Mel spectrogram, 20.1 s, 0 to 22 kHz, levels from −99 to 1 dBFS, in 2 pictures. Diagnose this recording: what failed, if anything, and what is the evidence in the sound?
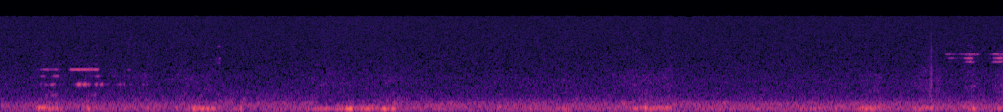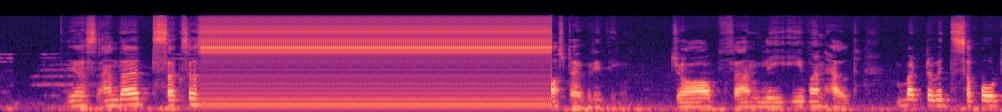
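Loose connector crackle, 9.30 to 9.38 s, in the analogue wiring: a brief irregular burst of scratchy crackle lasting about 90 ms. A worn or dirty contact was making and breaking as it moved, chopping the signal and adding pops from any DC on the line.

System hang loop, 12.05 to 15.55 s, at the driver or buffer stage: right after "and that success", a single 20 ms slice repeats continuously, giving a steady 50 Hz buzz until "everything job family even" resumes. The host froze while the hardware kept replaying the same short ring buffer.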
